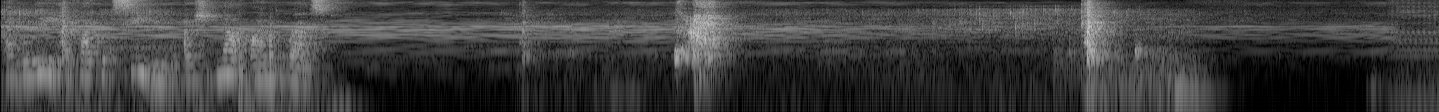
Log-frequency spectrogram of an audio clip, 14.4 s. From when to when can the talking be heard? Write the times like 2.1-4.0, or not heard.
0.0-3.5.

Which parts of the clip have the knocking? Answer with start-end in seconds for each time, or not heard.
2.4-3.0.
